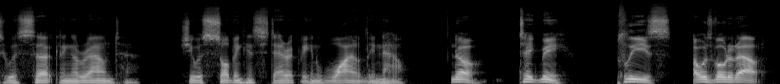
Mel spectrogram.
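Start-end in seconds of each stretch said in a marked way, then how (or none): 4.5-7.7 panting plea. Acted. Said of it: "Johnny panted loudly".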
